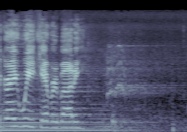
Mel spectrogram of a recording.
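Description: A man speaks loudly through a microphone in a large room.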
